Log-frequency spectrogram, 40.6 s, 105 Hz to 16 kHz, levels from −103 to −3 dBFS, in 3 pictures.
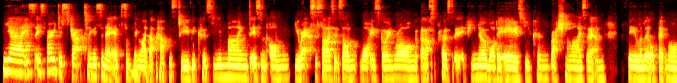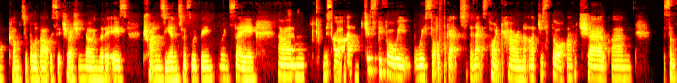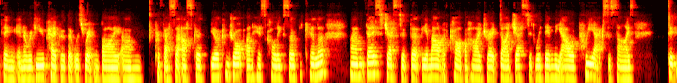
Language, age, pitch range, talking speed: English, 40-59, 140-155 Hz, 175 wpm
